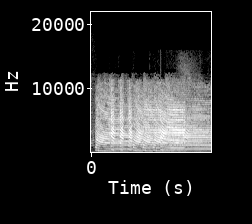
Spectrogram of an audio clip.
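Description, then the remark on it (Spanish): A loud, sustained air horn blast with a bright, brassy tone and slightly wavering pitch, holding steady for a couple of seconds with no one talking. “Ajá, deberías poner esa bocina cuando ahorita, a los importantes.”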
